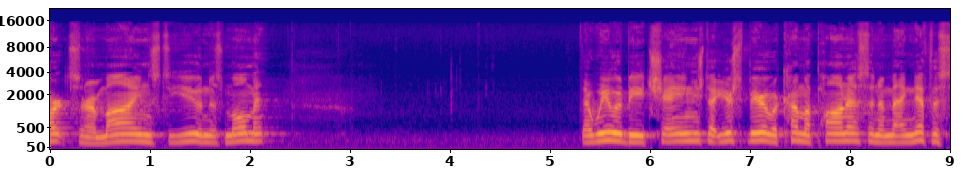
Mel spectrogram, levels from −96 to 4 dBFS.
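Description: A speech clip with no technical faults heard.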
